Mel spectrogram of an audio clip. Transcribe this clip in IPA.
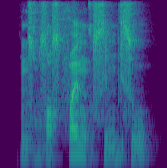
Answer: n z ɔ̤ zˤ œ sˤ f ɛ ŋ ɡ ɔ̤ s i m b i s u

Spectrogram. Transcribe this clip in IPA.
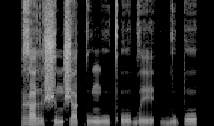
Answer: ɣ a˦ r ʃ ɪ˨ m ʃ a˨ k uː˨ ŋ uː˨ kʼ oː˨ ɡʷ eː˨ | ɡ͡b u˨ p o˦

